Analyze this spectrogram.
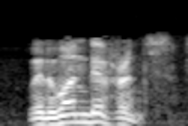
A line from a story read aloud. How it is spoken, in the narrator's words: says Blodgett Waxwing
